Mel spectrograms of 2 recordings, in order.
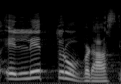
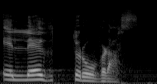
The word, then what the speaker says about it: Eletrobras: Y cuando digo Eletrobras, estoy diciendo bien, porque no se dice Electrobras. Es en portugués y es Eletrobras el nombre.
